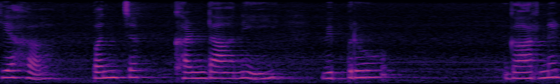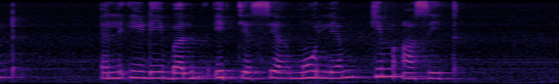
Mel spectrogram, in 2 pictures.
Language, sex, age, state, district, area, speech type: Sanskrit, female, 45-60, Karnataka, Uttara Kannada, rural, read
